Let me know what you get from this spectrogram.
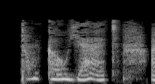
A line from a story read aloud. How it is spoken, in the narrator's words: I whisper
